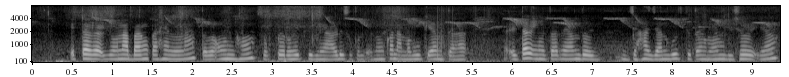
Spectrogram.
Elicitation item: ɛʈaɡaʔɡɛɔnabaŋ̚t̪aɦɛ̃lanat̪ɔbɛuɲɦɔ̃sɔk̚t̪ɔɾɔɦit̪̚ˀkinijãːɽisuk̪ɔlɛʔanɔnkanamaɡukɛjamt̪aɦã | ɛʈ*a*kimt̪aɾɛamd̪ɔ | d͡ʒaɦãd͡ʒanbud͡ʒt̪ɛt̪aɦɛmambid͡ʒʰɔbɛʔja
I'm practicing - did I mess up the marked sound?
no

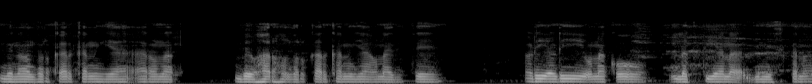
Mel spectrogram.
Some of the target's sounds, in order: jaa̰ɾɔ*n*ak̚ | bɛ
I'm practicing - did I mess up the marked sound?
no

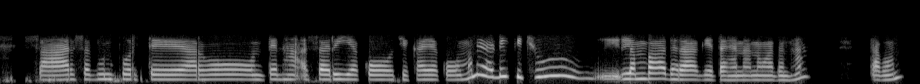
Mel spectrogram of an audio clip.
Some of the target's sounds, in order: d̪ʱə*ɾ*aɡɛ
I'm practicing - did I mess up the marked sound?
no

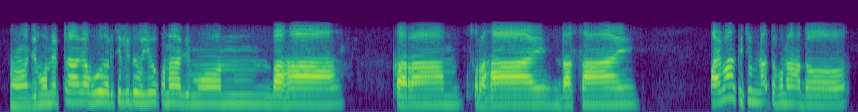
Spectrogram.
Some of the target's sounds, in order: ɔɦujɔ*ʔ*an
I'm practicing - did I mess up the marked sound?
yes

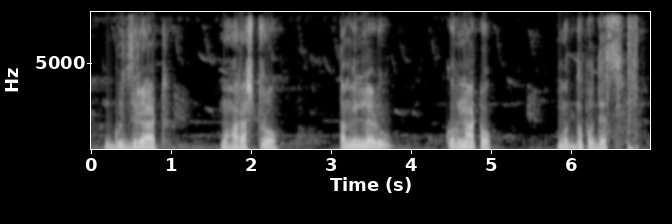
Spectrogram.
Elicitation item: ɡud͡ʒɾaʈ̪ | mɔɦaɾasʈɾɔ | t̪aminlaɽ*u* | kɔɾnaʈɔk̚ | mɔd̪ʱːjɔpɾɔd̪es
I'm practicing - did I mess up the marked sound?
no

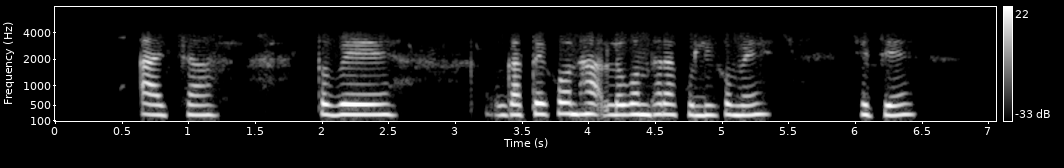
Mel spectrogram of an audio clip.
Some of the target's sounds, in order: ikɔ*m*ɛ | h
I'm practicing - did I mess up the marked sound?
no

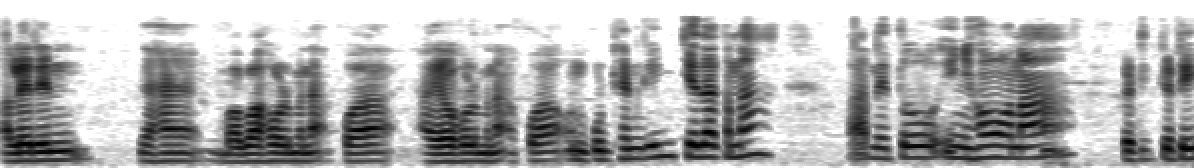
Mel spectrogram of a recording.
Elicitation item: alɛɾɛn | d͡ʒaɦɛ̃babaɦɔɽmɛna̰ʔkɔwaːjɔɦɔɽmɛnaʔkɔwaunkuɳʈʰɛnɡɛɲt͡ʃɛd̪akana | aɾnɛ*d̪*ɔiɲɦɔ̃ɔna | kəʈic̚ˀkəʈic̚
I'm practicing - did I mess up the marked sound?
yes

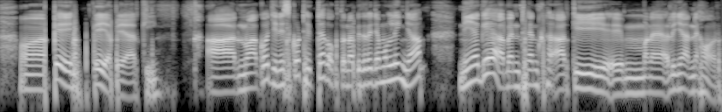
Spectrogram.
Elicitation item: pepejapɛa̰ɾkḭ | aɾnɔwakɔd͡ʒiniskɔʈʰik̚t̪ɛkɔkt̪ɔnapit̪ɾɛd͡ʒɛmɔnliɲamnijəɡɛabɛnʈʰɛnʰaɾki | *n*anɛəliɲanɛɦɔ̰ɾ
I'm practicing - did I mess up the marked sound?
yes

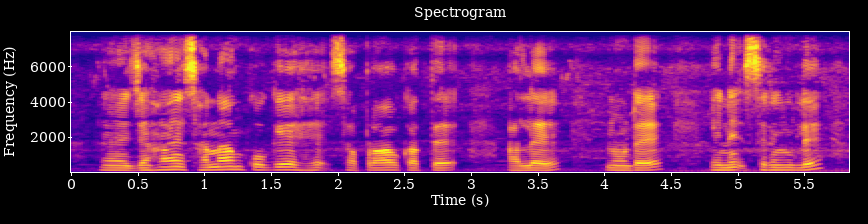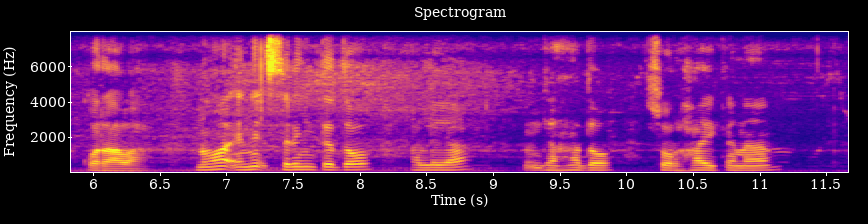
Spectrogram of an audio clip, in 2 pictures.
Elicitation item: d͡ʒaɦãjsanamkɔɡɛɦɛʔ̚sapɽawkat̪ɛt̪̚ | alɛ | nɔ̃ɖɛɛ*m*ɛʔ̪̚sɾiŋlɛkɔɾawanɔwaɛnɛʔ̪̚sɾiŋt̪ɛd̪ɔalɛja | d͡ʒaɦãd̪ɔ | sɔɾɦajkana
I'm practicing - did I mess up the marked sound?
yes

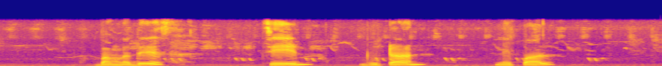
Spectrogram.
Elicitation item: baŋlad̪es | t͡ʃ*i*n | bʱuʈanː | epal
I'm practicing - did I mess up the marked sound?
no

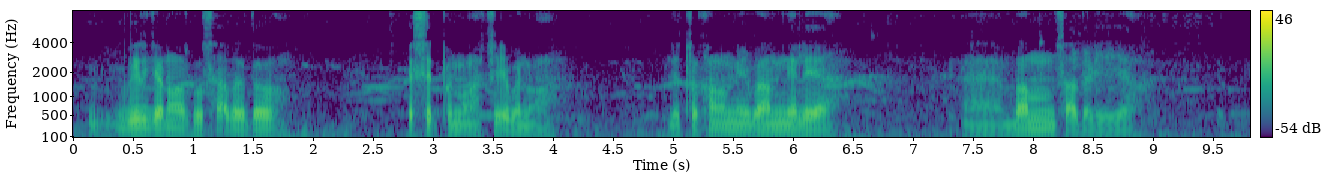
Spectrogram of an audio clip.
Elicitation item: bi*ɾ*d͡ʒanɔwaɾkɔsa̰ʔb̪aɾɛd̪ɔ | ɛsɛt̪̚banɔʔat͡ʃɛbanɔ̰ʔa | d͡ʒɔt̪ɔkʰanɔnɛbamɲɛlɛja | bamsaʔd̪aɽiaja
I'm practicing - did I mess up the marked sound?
no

